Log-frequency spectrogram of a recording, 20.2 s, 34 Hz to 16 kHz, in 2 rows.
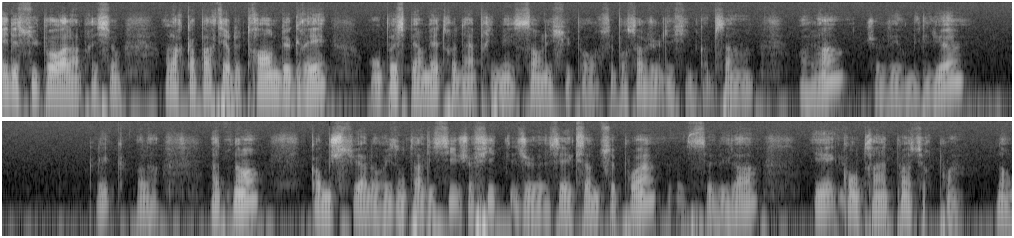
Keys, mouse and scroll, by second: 7.3 click, 10.7 click, 11.2 right click, 12.9 right click, 14.8 click, 17.1 click, 18.9 click.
